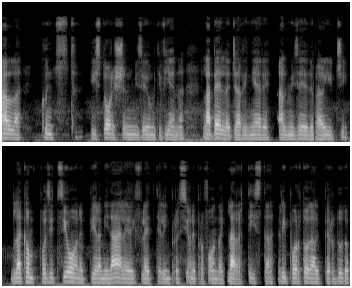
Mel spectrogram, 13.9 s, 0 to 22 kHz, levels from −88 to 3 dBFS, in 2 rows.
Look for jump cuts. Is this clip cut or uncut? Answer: cut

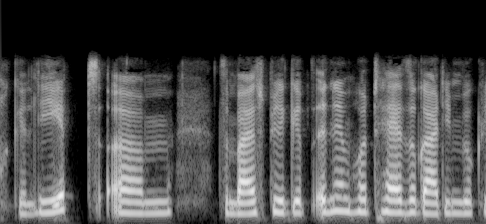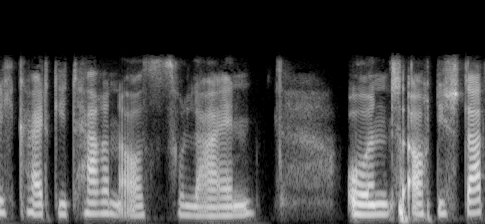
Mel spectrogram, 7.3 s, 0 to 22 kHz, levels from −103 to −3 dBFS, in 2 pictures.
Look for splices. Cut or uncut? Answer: cut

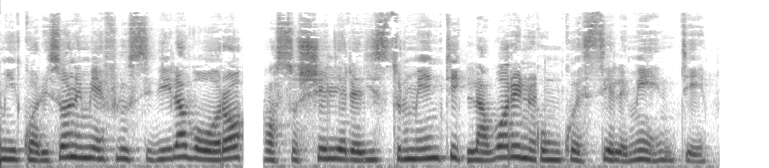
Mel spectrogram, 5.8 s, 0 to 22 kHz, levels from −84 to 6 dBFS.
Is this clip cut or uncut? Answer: cut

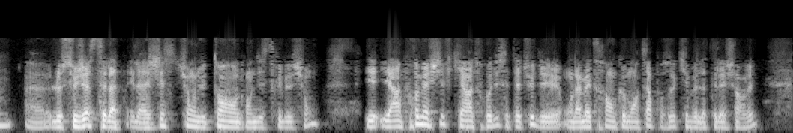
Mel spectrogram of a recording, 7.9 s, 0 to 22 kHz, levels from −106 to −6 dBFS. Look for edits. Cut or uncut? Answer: cut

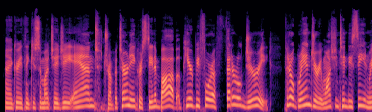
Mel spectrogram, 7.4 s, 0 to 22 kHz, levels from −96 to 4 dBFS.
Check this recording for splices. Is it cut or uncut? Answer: uncut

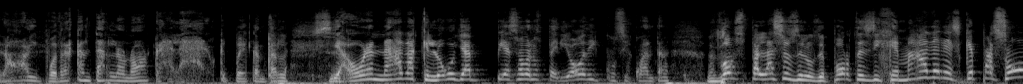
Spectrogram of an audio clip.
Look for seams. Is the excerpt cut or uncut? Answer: uncut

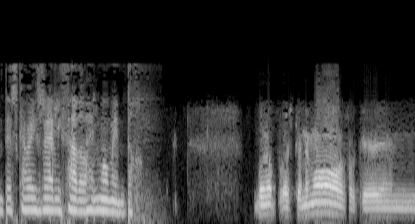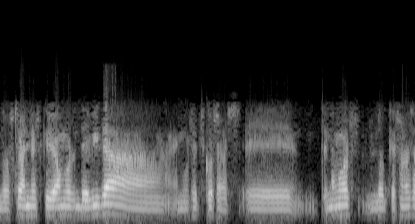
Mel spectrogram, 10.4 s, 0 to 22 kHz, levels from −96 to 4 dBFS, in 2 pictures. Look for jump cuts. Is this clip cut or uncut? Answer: cut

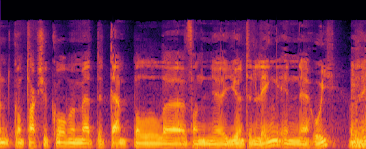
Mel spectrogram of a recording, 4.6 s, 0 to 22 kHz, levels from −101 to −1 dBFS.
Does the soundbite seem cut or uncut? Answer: cut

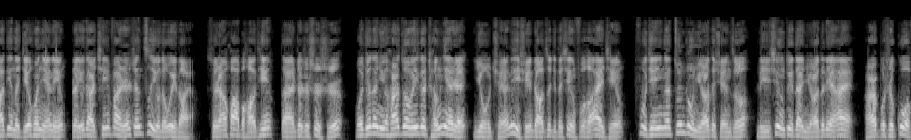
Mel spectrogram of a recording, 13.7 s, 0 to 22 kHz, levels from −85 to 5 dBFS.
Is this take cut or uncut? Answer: cut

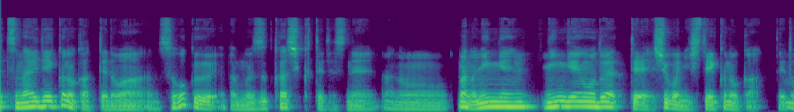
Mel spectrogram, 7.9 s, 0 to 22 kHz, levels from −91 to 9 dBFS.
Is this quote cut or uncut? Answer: cut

